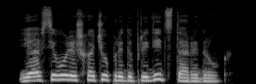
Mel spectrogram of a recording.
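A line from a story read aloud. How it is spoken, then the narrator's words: Wry grunt. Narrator (Russian): хмыкнул Томмазо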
